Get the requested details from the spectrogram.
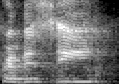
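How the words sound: It is said in a British accent.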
